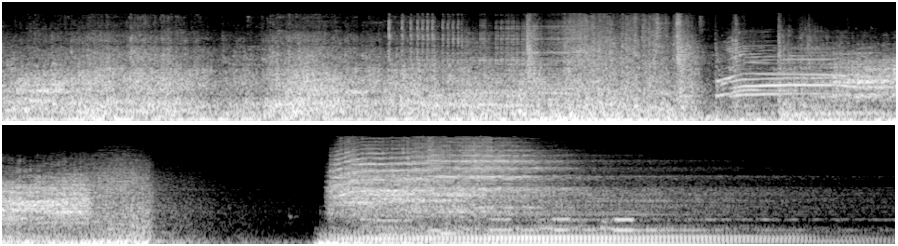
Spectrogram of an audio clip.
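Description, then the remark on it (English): A door takes loud, heavy blows amid dense crashing and creaking as people push against it, goes briefly quiet, then bursts apart in a final smashing crash that fades out in rumble. “The door's breaking! Push!”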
